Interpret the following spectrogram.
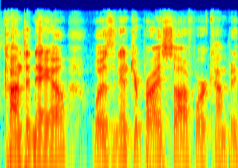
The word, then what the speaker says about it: Conteneo: His last company, I believe it's pronounced Conteneo, was an enterprise software company that helped global companies manage investment portfolios using participatory budgeting.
